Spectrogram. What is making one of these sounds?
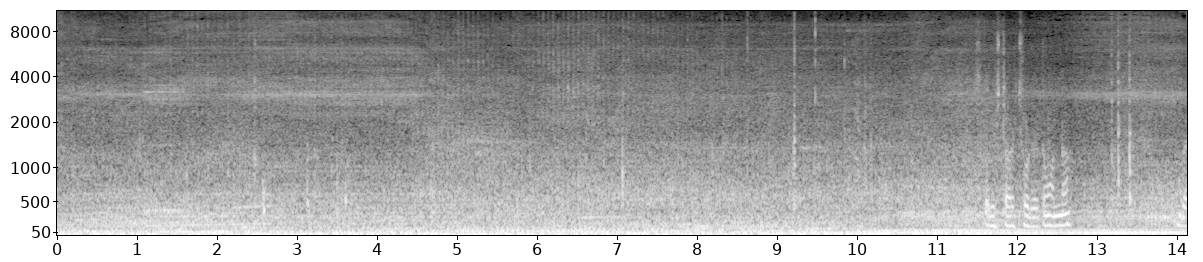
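Plastic motorcycle parts click and rattle as they are handled.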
